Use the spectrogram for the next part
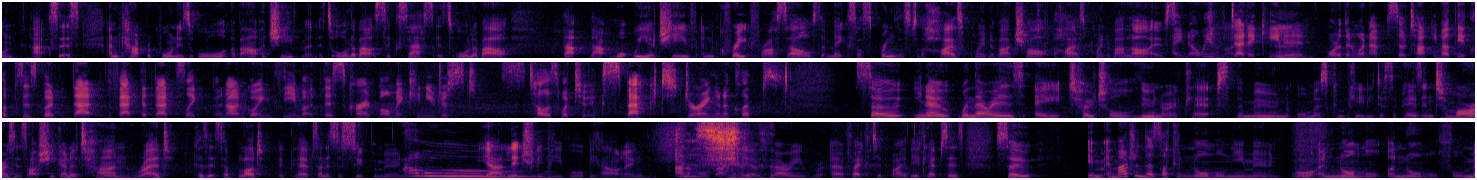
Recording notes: Show recorded live at Heyday Skincare in Los Angeles.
